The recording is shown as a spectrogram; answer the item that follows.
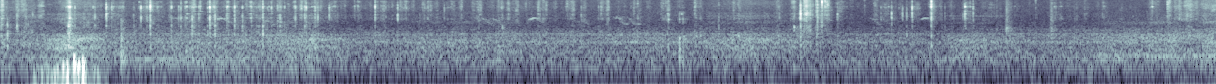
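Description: Faint handling of a metal quick-release camera plate against a camera body: small scattered clicks and rubbing, with a low knock under a second in and a sharper click about eight seconds in.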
